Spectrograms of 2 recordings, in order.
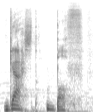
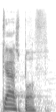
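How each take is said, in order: First: The first word ends with a 't' sound. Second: The first word ends without a 't' sound. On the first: "I don't say gassed a buff" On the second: "I say gas buff"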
